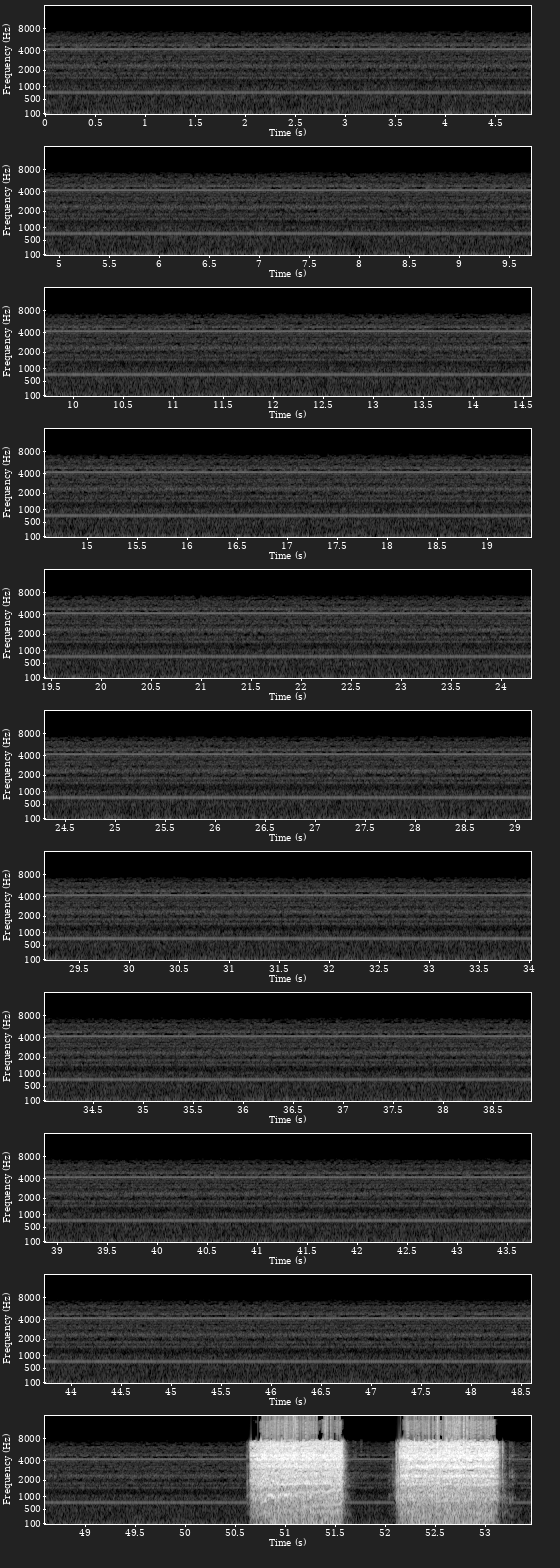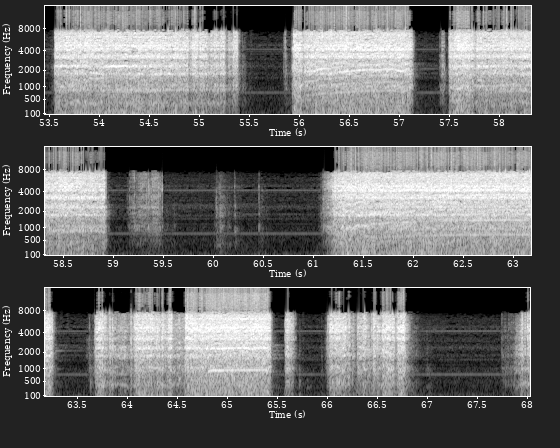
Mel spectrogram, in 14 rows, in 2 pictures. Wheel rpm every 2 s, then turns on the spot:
0, 0, 0, 0, 0, 0, 0, 0, 0, 0, 0, 0, 0, 0, 0, 0, 0, 0, 0, 0, 0, 0, 0, 0, 0, 60, 80, 120, 120, 80, 40, 130, 140, 70.
none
